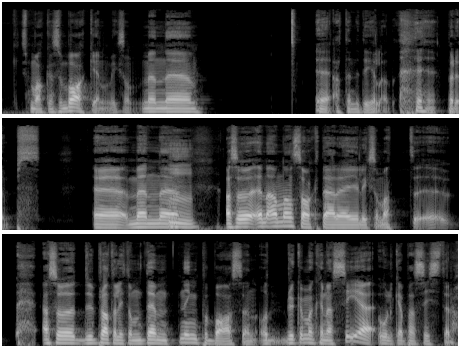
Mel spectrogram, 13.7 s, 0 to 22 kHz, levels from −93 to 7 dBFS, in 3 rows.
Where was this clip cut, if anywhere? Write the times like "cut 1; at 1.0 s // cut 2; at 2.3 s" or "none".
cut 1; at 11.8 s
